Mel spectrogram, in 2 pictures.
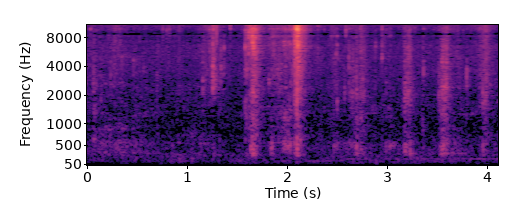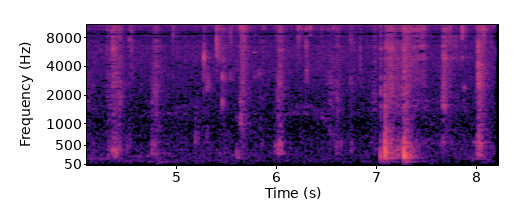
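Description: Close-miked eating sounds from a person chewing a mouthful of rice and dal: soft, wet mouth clicks and smacks, two sharper ones about two seconds in. A louder wet squelch comes about seven seconds in.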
